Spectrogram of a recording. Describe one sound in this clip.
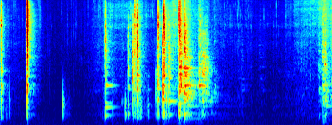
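A metal spoon scrapes against a pot of rice.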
